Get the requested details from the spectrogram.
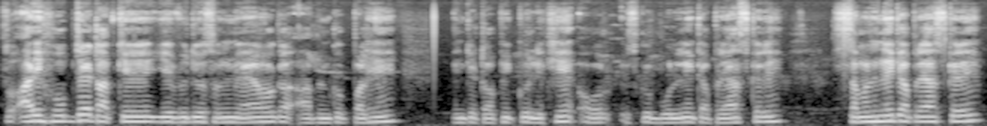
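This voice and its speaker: धीमे-धीमे शब्द गिनाता पुरुष शिक्षक. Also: male voice, medium pitch, steady tone. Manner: slow, listing words one by one; encouraging address to viewers. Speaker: English teacher. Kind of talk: reading out a pronunciation lesson.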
